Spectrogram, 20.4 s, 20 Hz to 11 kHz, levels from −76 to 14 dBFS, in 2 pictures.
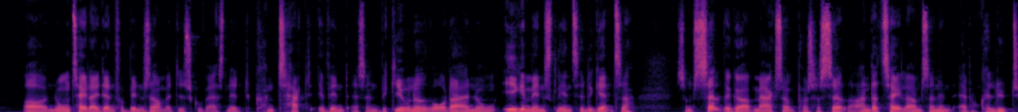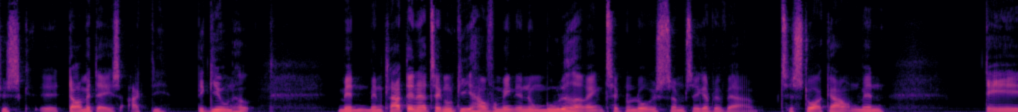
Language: Danish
